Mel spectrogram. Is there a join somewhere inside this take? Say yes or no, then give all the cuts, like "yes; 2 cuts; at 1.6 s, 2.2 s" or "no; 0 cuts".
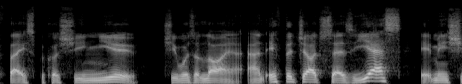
no; 0 cuts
